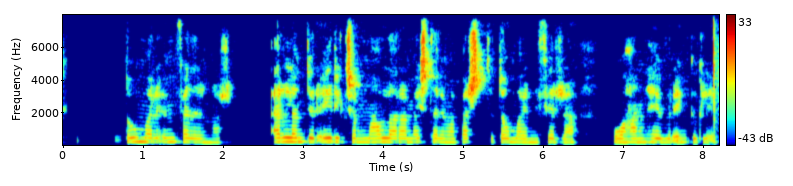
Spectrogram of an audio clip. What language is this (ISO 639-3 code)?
isl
